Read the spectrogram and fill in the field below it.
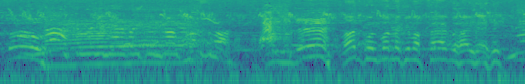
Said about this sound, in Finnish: Karja oli tänään vuoden ensimmäistä päivää laitumella ja paimenet huutelevat, miten parin talon lehmille tuli koti-ikävä kesken kaiken ja ne lähtivät kylään omin päin muutamia tunteja muita ennen.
